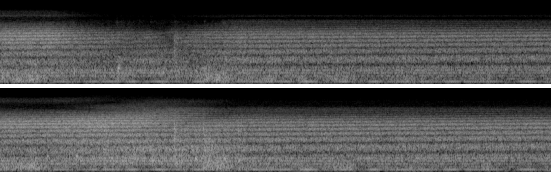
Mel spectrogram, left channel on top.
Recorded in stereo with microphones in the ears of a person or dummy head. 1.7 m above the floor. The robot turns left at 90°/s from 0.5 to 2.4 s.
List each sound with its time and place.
0.0 s a drone: centre (ahead or behind); by 5.5 s 10° right (ahead or behind)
